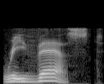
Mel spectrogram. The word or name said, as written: revest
